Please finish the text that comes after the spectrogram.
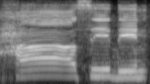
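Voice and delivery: slow, syllable by syllable হাসিদিন; slow recitation. Shown as a demonstration. Teacher reading the word slowly for students to copy. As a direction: draw each syllable out carefully. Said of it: "এরকমভাবে শিখব".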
